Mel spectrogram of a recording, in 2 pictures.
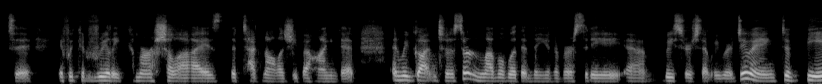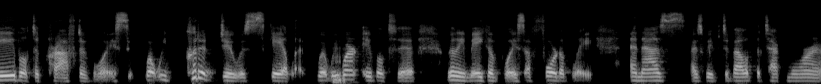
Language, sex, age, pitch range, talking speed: English, female, 30-49, 165-210 Hz, 210 wpm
